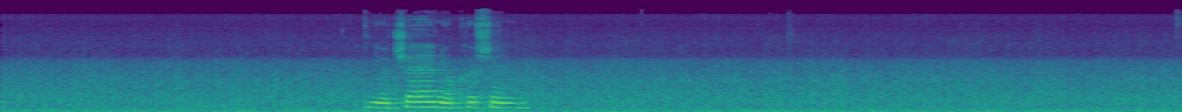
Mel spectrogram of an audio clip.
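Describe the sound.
A steady, even hiss of rain falls throughout, soft and constant in the background, while a calm voice guiding a seated meditation speaks briefly over it partway through.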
